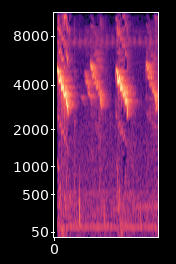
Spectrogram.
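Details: Golden-bellied gerygone (kecial kuning), a kept bird, in a lure recording meant to prompt a silent bird to sing: high whistled phrases sliding downward, repeated twice in about two seconds, each followed by a softer, lower descending note.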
